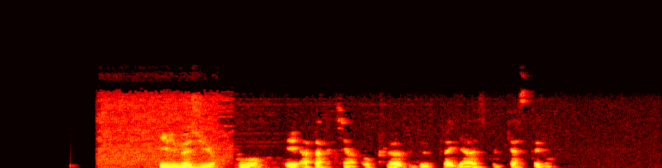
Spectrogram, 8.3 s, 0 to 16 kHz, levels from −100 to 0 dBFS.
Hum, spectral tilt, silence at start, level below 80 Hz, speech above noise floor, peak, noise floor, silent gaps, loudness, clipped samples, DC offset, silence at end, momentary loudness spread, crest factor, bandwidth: none; -7 dB/octave; 1.25 s; -58 dBFS; 50 dB; -6 dBFS; -74 dBFS; none; -25 LUFS; under 0.1%; under 0.1%; 1.4 s; 19 LU; 20 dB; 7.6 kHz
